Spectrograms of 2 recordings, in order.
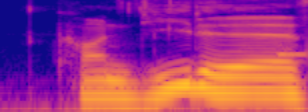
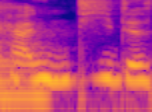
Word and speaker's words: Candide: Candide? Candide, so hätte ich es auch aussprechen können gerade noch. Der so. Candide, so wie Candida, nur ohne R hinten.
